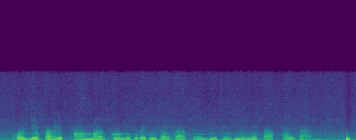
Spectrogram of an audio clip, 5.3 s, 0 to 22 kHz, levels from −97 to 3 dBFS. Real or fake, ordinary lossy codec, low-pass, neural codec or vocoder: fake; none; 10.8 kHz; codec, 24 kHz, 0.9 kbps, WavTokenizer, medium music audio release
